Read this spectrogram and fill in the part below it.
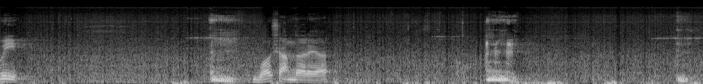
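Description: A man speaks close to a microphone with expressive, drawn-out sounds of enjoyment.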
